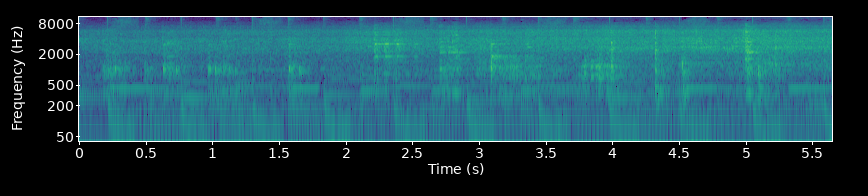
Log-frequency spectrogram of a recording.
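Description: Spice masala sizzling in a nonstick wok while a spatula stirs boiled eggs and potatoes through it, with irregular scrapes and knocks against the pan.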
